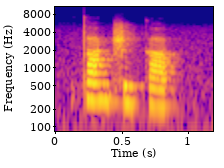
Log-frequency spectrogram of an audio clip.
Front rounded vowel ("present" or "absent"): absent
